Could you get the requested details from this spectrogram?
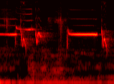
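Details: Red-headed prinia, known locally as prenjak klawu, fighting and singing hard. Two long, level, high whistles, each breaking into a short falling buzzy slur, with brief human speech between them.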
